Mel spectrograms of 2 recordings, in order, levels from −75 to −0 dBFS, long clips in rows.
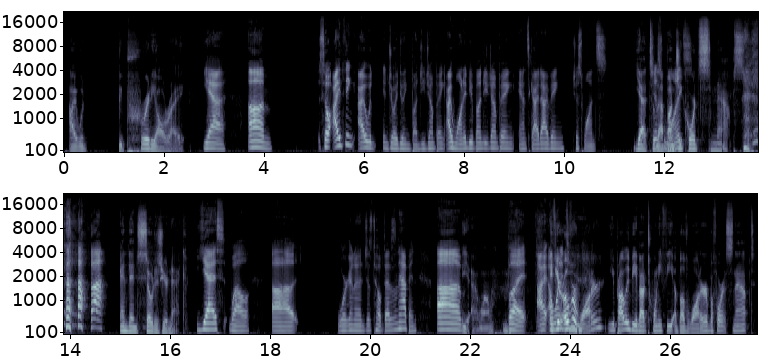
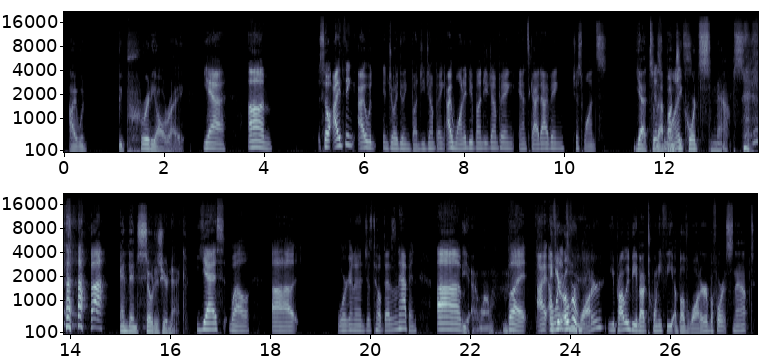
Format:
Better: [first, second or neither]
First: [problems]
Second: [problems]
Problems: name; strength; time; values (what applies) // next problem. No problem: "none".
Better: first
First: none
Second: garbled, watery; slightly; nothing above 18.5 kHz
